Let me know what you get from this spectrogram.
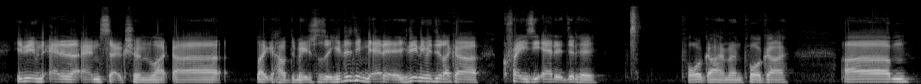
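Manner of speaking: ordinary delivery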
